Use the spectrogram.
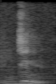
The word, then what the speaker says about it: Djinn: So D is silent, jinn, okay?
